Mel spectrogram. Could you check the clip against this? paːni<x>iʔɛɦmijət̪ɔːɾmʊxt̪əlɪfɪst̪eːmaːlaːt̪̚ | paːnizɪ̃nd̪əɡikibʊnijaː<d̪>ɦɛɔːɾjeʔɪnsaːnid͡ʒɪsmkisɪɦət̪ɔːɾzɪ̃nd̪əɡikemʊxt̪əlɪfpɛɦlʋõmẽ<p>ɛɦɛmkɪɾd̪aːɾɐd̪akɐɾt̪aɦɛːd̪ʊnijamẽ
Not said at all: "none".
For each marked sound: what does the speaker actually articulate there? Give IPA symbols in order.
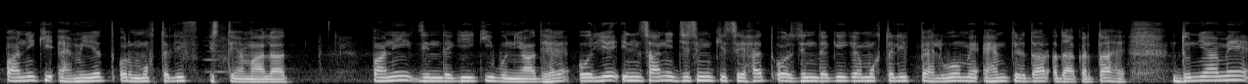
k, d̪, ʔ

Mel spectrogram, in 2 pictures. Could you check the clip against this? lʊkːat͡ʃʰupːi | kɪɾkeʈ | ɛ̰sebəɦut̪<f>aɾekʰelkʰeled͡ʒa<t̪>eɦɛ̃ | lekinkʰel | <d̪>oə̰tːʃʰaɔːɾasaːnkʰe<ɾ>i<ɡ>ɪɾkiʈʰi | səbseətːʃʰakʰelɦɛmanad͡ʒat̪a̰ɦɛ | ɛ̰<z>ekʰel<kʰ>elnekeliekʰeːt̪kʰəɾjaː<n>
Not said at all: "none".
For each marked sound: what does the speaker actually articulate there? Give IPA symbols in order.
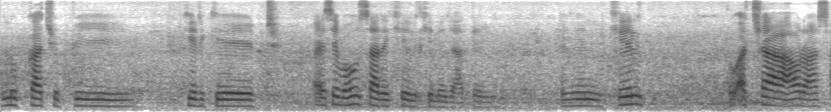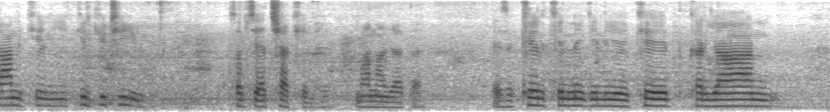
s, t̪, t̪, l, k, s, kʰ, n

